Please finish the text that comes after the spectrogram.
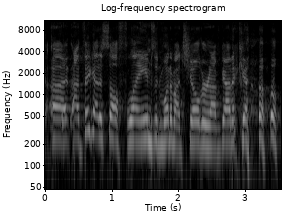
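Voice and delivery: urgent excuse to hang up, played for laughs; mock panic. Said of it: "I'm like".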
